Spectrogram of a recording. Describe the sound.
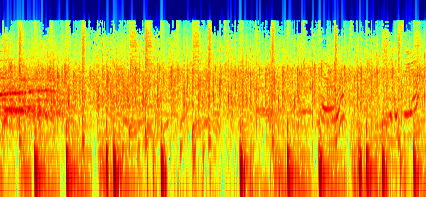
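High school students applaud to welcome a defensive lineman onstage, a steady patter of clapping with voices speaking over it.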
